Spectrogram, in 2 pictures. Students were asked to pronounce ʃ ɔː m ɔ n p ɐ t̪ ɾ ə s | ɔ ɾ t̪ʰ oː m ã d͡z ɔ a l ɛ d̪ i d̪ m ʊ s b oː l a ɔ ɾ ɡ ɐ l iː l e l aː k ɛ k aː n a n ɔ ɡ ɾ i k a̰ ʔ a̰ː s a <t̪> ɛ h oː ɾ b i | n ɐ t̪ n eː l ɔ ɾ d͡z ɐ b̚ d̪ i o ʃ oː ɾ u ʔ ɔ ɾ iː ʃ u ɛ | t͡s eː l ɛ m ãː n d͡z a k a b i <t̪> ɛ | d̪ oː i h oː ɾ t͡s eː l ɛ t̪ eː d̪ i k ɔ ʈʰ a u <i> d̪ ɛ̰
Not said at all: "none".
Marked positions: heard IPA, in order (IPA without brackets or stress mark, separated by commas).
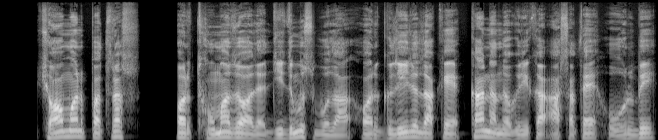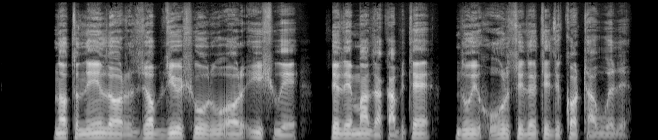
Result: t̪, t̪, ɛ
